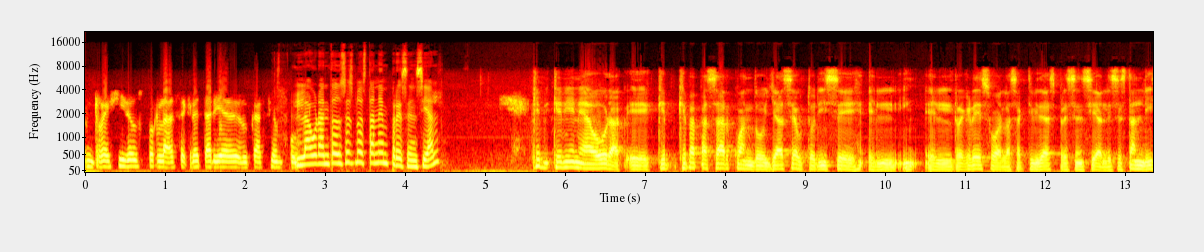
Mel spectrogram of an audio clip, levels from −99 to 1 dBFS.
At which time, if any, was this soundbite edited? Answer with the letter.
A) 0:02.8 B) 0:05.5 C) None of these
B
